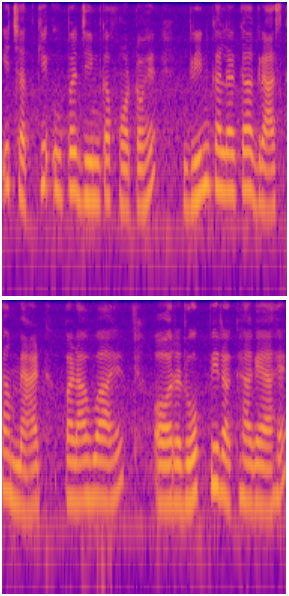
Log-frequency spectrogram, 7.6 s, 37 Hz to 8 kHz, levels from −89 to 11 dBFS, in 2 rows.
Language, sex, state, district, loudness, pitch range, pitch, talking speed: Hindi, female, Delhi, New Delhi, -15 LUFS, 200-250 Hz, 220 Hz, 190 wpm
